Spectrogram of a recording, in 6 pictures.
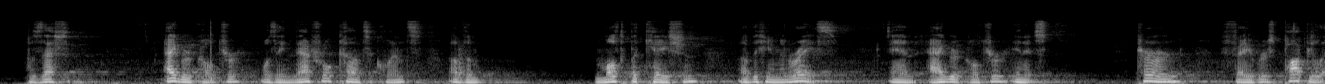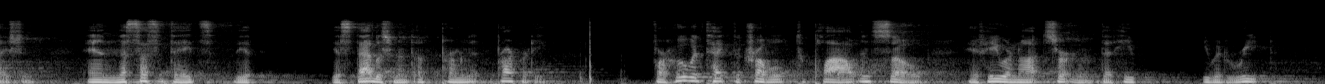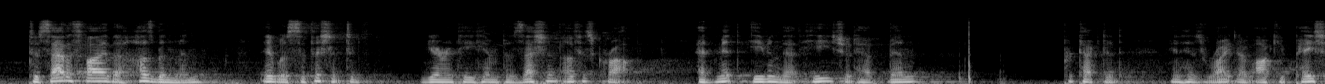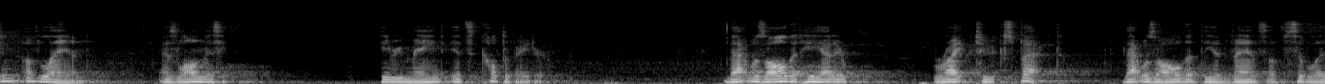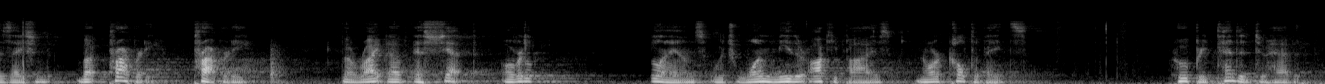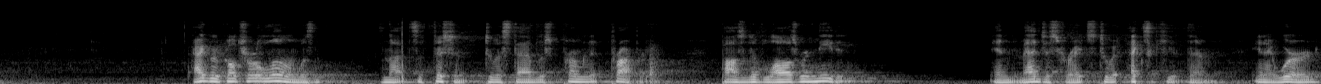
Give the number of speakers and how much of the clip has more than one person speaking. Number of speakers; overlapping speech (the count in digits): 1, no overlap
